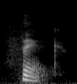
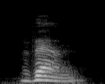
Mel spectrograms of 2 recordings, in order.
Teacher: we'll use the tip of our tongue and our upper teeth. Again, don't create a stop. Push the air out and create friction. Think. Add your voice.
